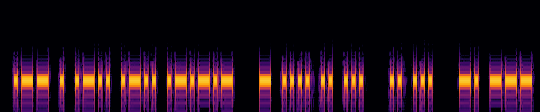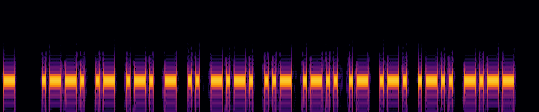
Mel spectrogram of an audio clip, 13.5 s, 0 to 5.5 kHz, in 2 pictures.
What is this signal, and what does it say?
Morse code, heard as a keyed tone, about 25 wpm, 600 Hz. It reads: WELL. THIS IS NOT PARTICULARLY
